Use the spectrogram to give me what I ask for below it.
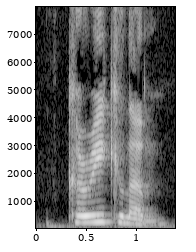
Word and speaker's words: curriculum: country music country music curriculum curriculum the stress is on the second syllable curriculum folk music oh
